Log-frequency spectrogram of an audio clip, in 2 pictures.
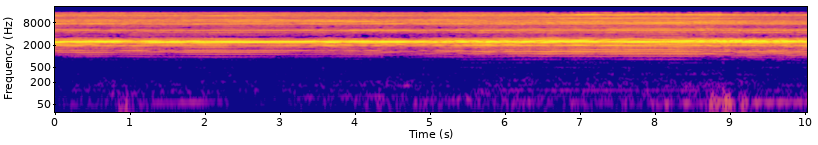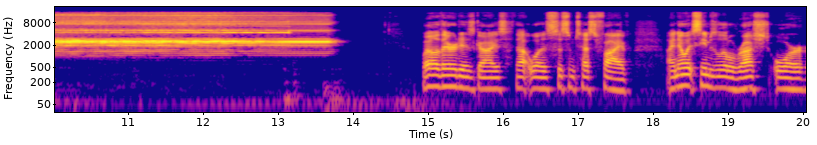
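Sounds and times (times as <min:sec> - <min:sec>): fire alarm horns steady tone: 0:00.0 - 0:14.2.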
